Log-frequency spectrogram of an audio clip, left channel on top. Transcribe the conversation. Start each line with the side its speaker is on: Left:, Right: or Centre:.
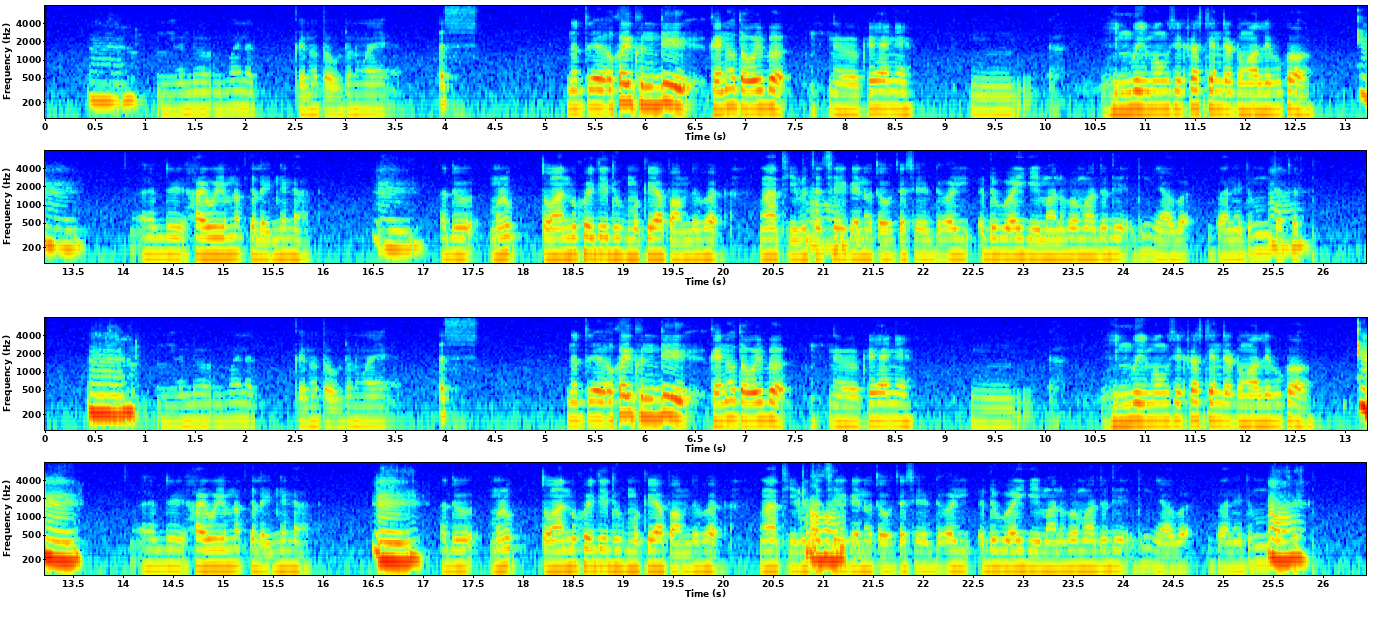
Right: ꯎꯝ
Left: ꯎꯝ ꯑꯗꯨ ꯑꯗꯨꯃꯥꯏꯅ ꯀꯩꯅꯣ ꯇꯧꯕꯗꯣ ꯅꯨꯡꯉꯥꯏ ꯑꯁ ꯅꯠꯇ꯭ꯔꯦ ꯑꯩꯈꯣꯏ ꯈꯨꯟꯗꯤ ꯀꯩꯅꯣ ꯇꯧꯔꯤꯕ ꯀꯔꯤ ꯍꯥꯏꯅꯤ ꯎꯝ ꯍꯤꯡꯕꯒꯤ ꯃꯑꯣꯡꯁꯦ ꯈꯔ ꯁ꯭ꯇꯦꯟꯗꯔ ꯇꯣꯡꯉꯥꯜꯂꯦꯕꯀꯣ
Right: ꯎꯝ
Left: ꯍꯥꯏꯕꯗꯤ ꯍꯥꯏꯋꯦ ꯃꯅꯥꯛꯇ ꯂꯩꯕꯅꯤꯅ
Right: ꯎꯝ
Left: ꯑꯗꯨ ꯃꯔꯨꯞ ꯇꯣꯉꯥꯟꯕ ꯈꯣꯏꯗꯤ ꯑꯗꯨꯒꯨꯝꯕ ꯀꯌꯥ ꯄꯥꯝꯗꯕ ꯉꯥ ꯊꯤꯕ
Right: ꯑꯣ
Left: ꯆꯠꯁꯦ ꯀꯩꯅꯣ ꯇꯧꯕ ꯆꯠꯁꯦ ꯍꯥꯏꯕꯗꯣ ꯑꯩ ꯑꯗꯨꯕꯨ ꯑꯩꯒꯤ ꯏꯃꯥꯟꯅꯕ ꯃꯥꯗꯨꯗꯤ ꯑꯗꯨꯝ ꯌꯥꯕ ꯏꯕꯥꯅꯤ ꯑꯗꯨꯝ
Right: ꯑꯣ
Left: ꯆꯠ ꯆꯠ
